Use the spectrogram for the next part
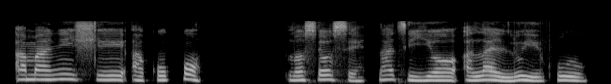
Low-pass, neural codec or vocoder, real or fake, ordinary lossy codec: none; codec, 16 kHz, 8 kbps, FunCodec, trained on Chinese and English, 25 frames a second; fake; none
